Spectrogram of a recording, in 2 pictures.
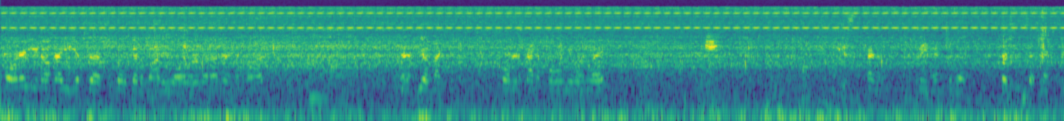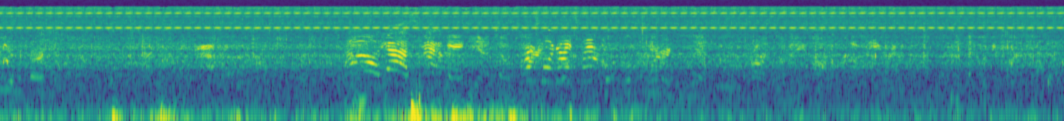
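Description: River water rushing around an inflatable raft, with a steady low rumble underneath and people's voices calling out now and then, loudest a little past the middle.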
